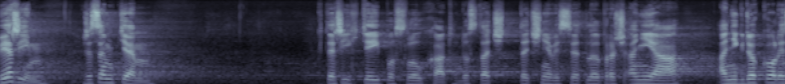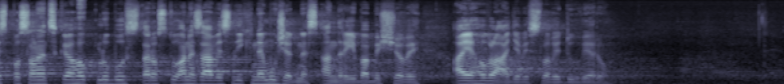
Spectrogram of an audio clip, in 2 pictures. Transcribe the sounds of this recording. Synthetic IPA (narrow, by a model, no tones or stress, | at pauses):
vjɛriːmʒɛsɛmcɛm | kt̪ɛr̝iːxcɛjiːpo̞slo̞wxat̪do̞st̪at̪ɛt͡ʃɲɛvɪsvjɛt̪lɪlpɾo̞t͡ʃʔaɲɪjaːʔaɲɪɡdo̞ko̞lɪsposlanɛt͡skɛːɦo̞klubust̪aɾo̞st̪uːanɛzaːvɪsliːxnɛmuːʒɛdnɛsʔandɾɛjɪbabɪʃovɪʔa̰jɛɦo̞vlaːɟɛvɪslo̞vɪt̪̚duːvjɛɾṵ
